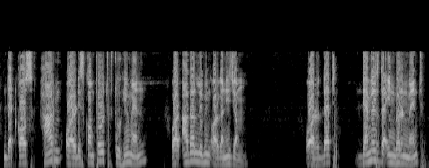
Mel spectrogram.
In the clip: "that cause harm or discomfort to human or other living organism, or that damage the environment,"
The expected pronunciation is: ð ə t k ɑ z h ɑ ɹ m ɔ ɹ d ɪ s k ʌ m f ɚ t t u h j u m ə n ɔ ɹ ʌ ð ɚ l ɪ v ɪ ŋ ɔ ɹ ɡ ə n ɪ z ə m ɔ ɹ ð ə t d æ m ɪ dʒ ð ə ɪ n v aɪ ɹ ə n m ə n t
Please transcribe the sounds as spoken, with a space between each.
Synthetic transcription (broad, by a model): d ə t k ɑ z h ɑ ɹ m ɔ ɹ d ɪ s k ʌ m p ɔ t t u h j u m ə n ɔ ɹ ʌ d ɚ l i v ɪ ŋ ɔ ɹ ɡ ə n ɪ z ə m ɔ ɹ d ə t d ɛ m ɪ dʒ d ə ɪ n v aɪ ɹ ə n m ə n t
